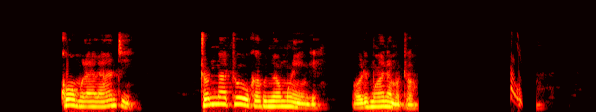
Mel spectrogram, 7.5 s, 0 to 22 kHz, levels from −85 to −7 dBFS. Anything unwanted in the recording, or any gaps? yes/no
yes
